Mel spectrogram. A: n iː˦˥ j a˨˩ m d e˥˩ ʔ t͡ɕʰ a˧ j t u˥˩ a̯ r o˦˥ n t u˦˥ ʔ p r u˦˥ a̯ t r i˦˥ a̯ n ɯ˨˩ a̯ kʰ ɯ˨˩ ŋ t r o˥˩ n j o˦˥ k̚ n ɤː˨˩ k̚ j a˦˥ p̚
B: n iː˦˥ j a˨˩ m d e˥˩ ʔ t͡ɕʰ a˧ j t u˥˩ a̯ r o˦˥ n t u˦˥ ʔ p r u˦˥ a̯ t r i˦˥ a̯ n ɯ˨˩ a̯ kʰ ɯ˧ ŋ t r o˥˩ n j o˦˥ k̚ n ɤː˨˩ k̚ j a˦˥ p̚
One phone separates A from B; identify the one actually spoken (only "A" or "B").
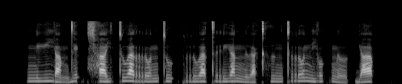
B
